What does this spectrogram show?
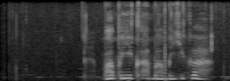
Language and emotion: Russian, positive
